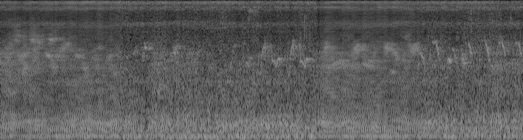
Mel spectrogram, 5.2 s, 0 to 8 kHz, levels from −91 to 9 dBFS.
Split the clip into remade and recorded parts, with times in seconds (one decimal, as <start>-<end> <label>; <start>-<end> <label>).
0.0-1.2 remade; 1.2-3.2 recorded; 3.2-4.2 remade; 4.2-5.2 recorded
